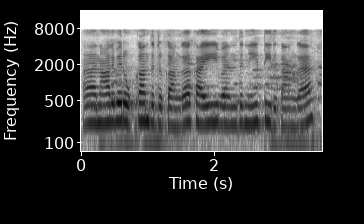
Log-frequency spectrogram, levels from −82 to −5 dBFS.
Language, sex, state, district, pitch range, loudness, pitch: Tamil, female, Tamil Nadu, Kanyakumari, 200-215 Hz, -16 LUFS, 210 Hz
